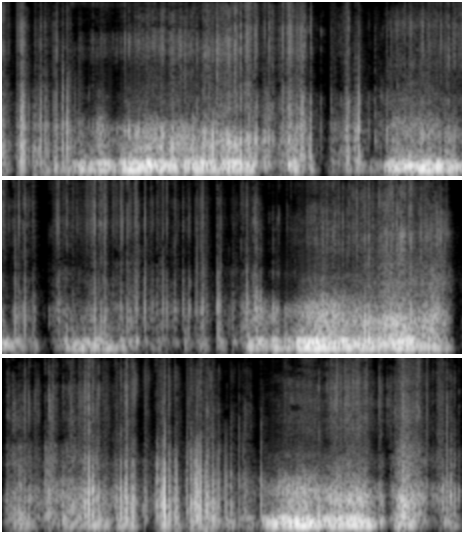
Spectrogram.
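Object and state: Foam microphone windscreen scratched.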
